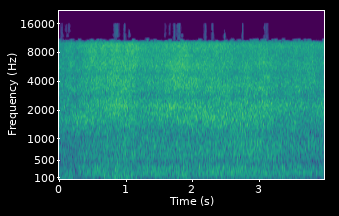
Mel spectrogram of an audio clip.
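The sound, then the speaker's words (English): Loud, steady roar of a couple of small experimental jet engines strapped to a man's arm and turned on, a broad rushing hiss holding at full power throughout without a break. “has his arm strapped to a couple of small jet engines, and then he turns them on, and you see the immense power of these engines, which look like they're about to knock him over.”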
